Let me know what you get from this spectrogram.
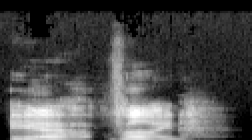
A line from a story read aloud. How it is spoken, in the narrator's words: Sam said, panting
